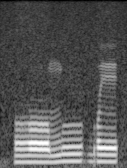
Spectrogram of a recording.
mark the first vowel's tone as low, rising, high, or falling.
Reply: low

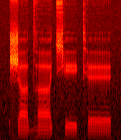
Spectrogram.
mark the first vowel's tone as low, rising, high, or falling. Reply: low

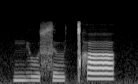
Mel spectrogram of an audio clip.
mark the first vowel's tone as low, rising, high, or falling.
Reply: low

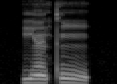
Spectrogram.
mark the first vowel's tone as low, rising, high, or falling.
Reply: high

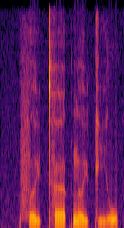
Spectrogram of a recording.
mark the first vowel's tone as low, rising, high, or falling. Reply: low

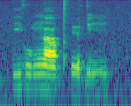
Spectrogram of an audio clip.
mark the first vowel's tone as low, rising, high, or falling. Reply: high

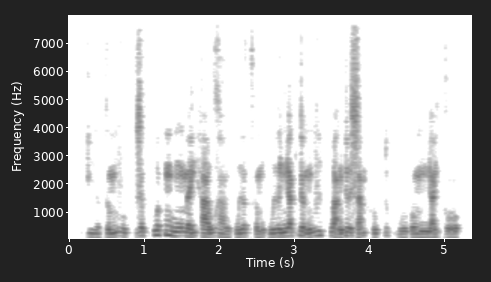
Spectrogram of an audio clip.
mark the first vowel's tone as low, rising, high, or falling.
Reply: low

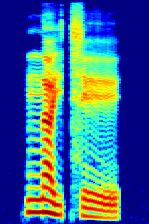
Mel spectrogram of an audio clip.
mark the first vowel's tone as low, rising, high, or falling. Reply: falling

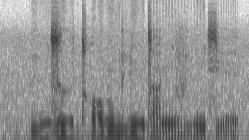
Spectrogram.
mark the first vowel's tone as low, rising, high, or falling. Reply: high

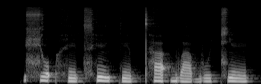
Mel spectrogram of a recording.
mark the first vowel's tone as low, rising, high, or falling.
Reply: high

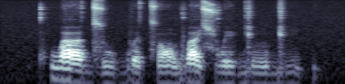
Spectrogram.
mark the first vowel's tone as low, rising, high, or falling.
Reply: falling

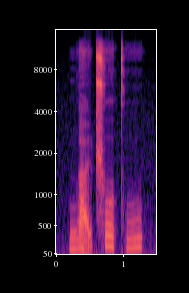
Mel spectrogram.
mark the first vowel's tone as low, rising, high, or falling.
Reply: low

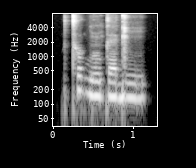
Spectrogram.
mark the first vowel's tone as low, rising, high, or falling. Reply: high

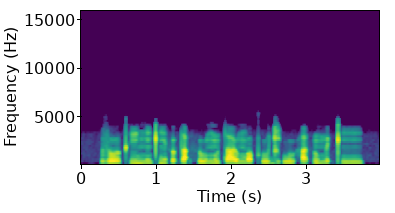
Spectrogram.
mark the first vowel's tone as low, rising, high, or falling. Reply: high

